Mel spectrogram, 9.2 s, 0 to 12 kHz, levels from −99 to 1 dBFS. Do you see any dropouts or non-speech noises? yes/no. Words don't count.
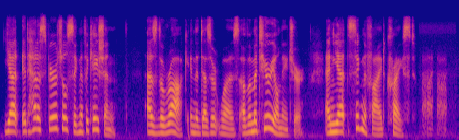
yes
